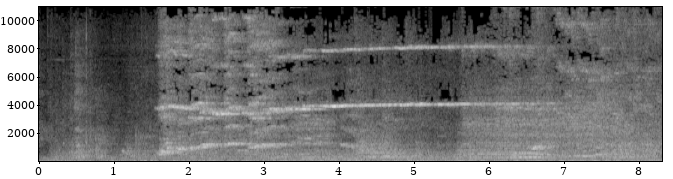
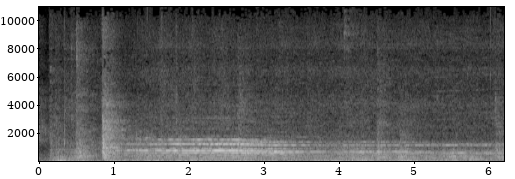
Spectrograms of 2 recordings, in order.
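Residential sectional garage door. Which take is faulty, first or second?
first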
